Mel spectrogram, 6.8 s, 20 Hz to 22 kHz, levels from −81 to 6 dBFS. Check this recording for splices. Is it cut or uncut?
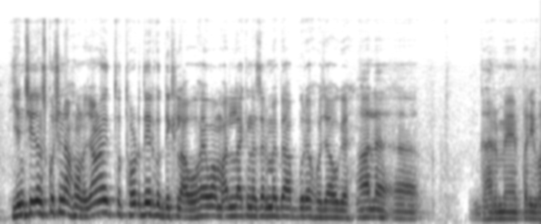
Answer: cut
